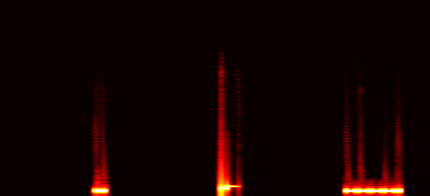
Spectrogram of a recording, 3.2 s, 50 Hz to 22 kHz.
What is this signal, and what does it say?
Morse code, heard as a keyed tone, about 49 wpm, 700 Hz. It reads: I 9
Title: Single Letter-Number 50wpm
